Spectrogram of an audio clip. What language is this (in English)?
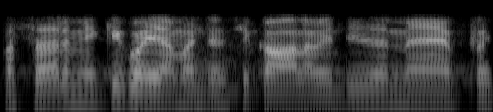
Dogri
